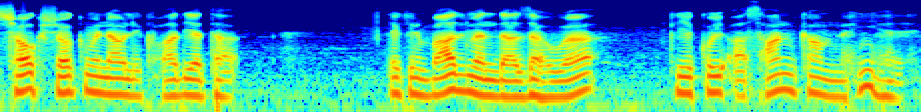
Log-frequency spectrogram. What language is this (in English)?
Urdu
